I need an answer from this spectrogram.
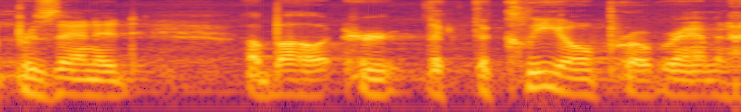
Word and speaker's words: Clio: Uh Cleo is I think the how they pronounce it.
